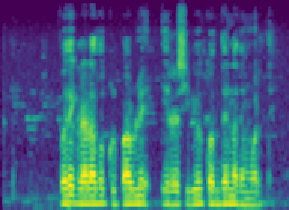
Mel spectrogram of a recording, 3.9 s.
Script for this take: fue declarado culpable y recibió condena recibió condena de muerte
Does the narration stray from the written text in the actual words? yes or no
yes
